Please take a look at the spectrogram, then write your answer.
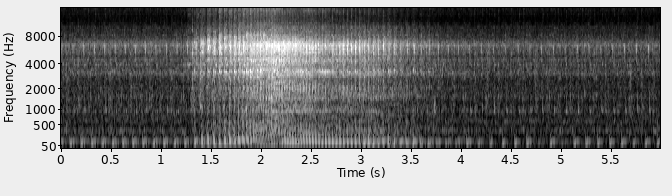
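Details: Yamaha Jupiter Z Robot with uneven, chattering idle at about three beats a second, one quick throttle blip then back to the same harsh idle; rough engine noise, cause under analysis (one-way clutch swapped for a Vega ZR part).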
